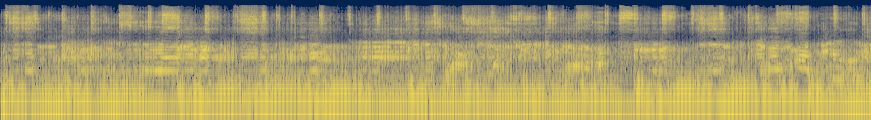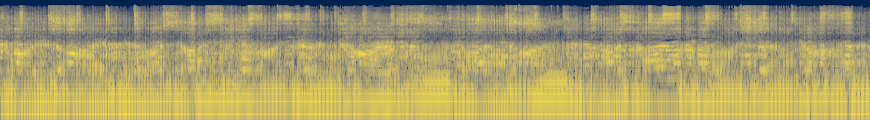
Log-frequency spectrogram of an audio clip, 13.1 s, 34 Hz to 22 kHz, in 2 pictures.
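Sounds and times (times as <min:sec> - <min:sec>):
loud bass-heavy music: 0:00.0 - 0:13.0.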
